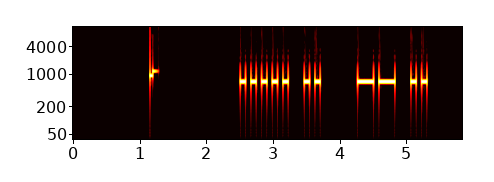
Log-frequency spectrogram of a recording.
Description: Morse code, heard as a keyed tone, about 15 wpm, 700 Hz. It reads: 5I MI
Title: Winter Field Day Exchanges Encore 15wpm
